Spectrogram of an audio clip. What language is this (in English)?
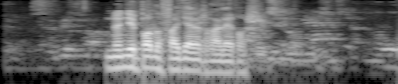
Galician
